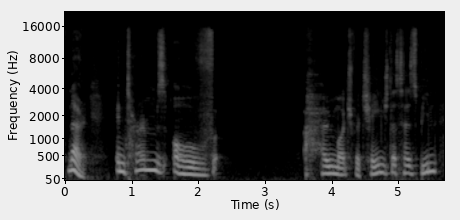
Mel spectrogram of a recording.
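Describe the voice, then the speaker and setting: Slow-paced and animated, a mid-range voice with a dark tone carries the chatty, candid voice-over of a twenty-year-old Scottish man commenting casually on a video.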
